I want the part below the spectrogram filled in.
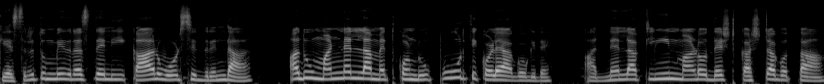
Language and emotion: Kannada, sad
